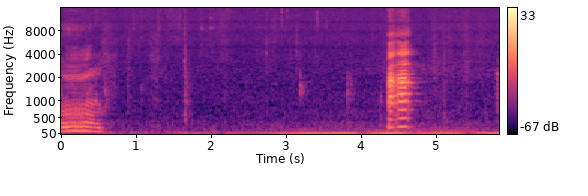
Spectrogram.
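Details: Whippet puppy indoors, disgruntled at being told not to chew: a short harmonic whine at the start, then quiet room hum and a brief higher yelp-like burst near the end.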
